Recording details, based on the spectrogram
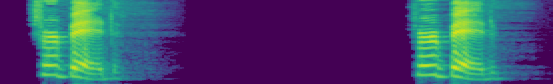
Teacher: the stress of the word is on the second syllable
